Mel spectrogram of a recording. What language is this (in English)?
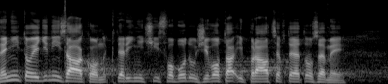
Czech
